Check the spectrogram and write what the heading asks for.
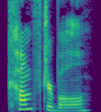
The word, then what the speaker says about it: comfortable: comfortable. Notice the stress is on the first syllable.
